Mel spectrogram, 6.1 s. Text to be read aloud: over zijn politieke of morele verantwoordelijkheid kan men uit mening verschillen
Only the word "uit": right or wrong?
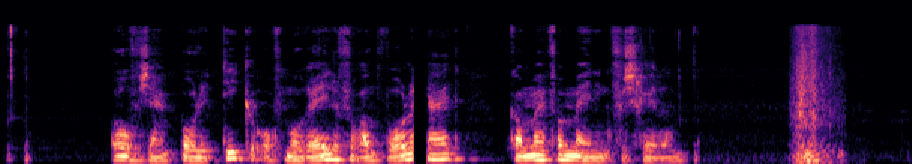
wrong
